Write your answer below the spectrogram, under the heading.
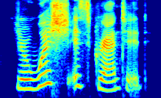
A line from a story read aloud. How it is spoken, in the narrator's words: cried Aunt Beatrice, smiling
